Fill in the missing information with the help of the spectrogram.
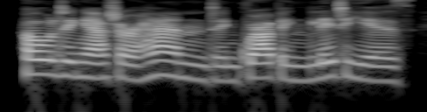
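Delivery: ordinary delivery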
